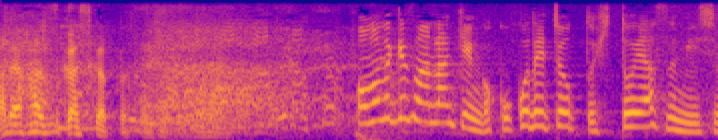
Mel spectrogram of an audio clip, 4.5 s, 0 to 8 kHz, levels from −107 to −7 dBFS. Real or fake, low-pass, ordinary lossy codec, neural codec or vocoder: real; 7.2 kHz; none; none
